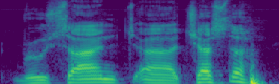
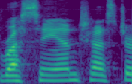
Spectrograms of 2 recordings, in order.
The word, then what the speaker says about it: Russ Sanchester: no questions thank you okay the chair recognize roussan chester and uh supports the bill am i saying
